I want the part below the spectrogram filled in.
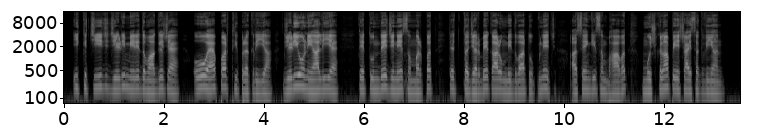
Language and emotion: Dogri, fearful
